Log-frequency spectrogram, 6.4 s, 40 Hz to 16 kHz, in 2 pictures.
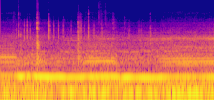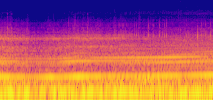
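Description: Cabin sound of a 1989 Honda Civic ED7's four-cylinder engine running hard on track, with a few sharp clicks about half a second to a second and a half in. The engine note then climbs steadily as the car accelerates through and out of a corner.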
